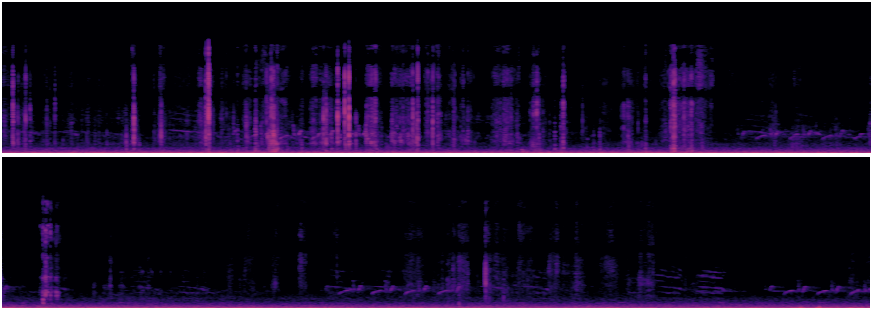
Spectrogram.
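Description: Small birds chirping over a steady low rumble, with scattered sharp clicks and scrapes through the first half.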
